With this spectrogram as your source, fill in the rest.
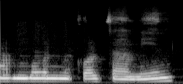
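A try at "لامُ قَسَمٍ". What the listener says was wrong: Nggak pakai tanwin munnya bun, diidofatkan. Lamu kosamin.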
